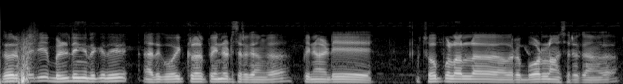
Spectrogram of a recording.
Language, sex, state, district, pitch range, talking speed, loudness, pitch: Tamil, male, Tamil Nadu, Kanyakumari, 115-140 Hz, 135 wpm, -18 LUFS, 125 Hz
